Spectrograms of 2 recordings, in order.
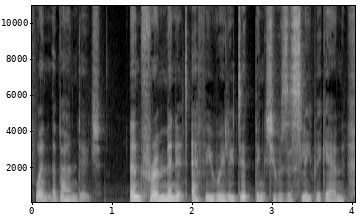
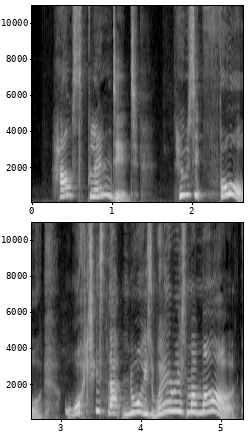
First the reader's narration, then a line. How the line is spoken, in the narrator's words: cried Effie, pale with pleasure and surprise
